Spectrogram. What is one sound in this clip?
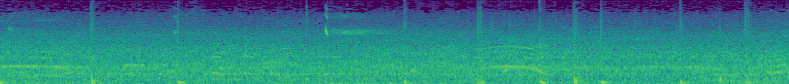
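A large crowd murmurs in a big echoing arena.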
